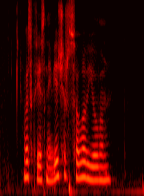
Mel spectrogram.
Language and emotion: Russian, neutral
